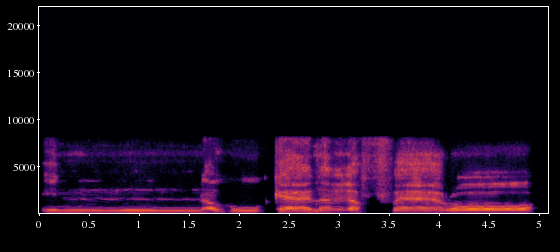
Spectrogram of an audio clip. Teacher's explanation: इसमें जो है ये सूरे में पूरे रा का खाफिया है, यानी आयत के खत्म पे पूरे रा आएंगे तो मद्दे असली से रोकना है, रा को मोटा पढ़ना है, एक जबर गिरा के रा को मद्दे असली करके मोटा पढ़ना है।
